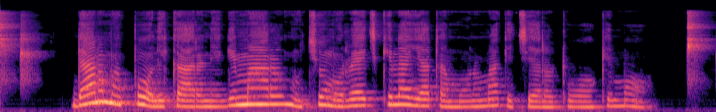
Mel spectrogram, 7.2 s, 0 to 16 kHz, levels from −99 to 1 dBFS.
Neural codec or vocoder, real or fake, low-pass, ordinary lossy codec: none; real; 10.8 kHz; none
